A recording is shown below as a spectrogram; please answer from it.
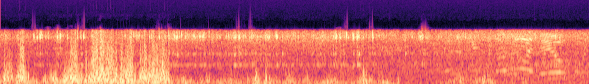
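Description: Wind buffeting the microphone in a loud rush for about the first second, then easing, with players' voices calling across the pitch.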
